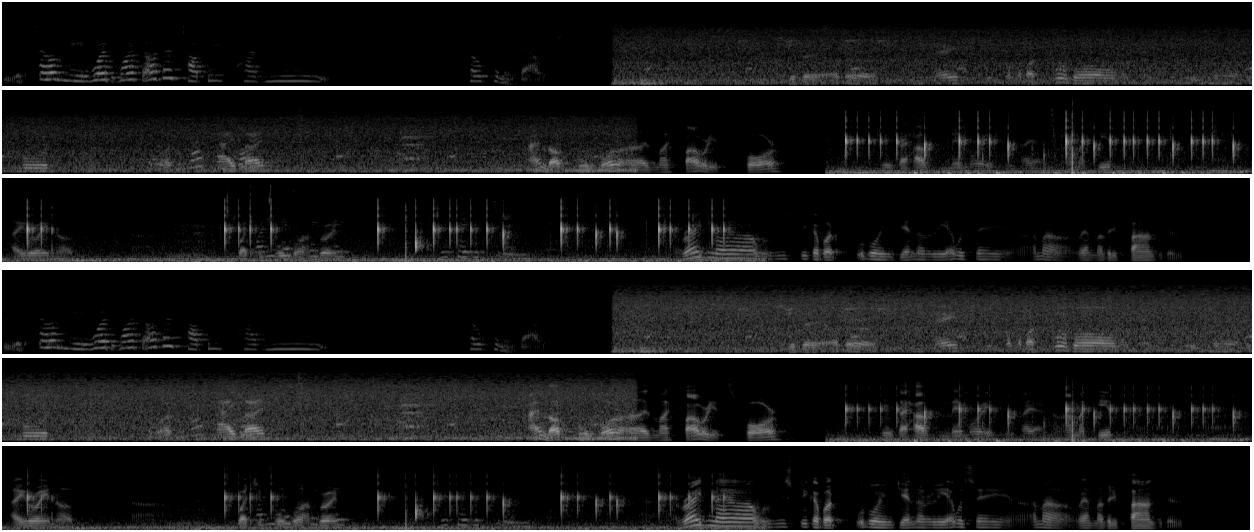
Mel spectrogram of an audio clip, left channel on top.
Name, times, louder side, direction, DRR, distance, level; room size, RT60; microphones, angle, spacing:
voice 1, 0.3-3.2 4.7-5.7 14.0-15.1 27.5-28.4 29.4-30.3, left 2 dB, 70° left, 3.7 m, -51 dB
sound 1, 6.1-18.9, right 5 dB, 30° right, 0.6 m, -45 dB
voice 2, 7.5-8.8 9.3-11.5 11.8-12.4 12.7-13.0 13.9-14.2 14.6-15.1 17.8-19.7 19.9-20.3 21.3-23.6 25.1-25.7 27.4-28.4 31.4-36.8, right 4 dB, 75° right, 0.7 m, -44 dB
Typing, 20.7-32.7, left 6 dB, 50° left, 0.9 m, -40 dB
19.5 x 7.4 x 6.8 m
head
